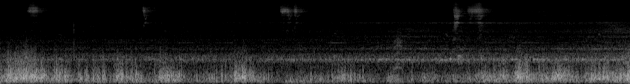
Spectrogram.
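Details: SMART commuter train no. 113/114 passing in the countryside near Cotati, CA: a thin, steady high-pitched screeching and grinding over the rumble and clatter of the train, pointing to wheels squealing on the rail.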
